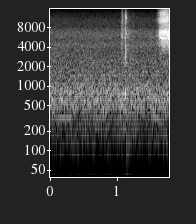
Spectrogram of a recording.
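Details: 2020 Tesla Model Y on the charger in a hot Arizona garage: constant loud rushing whoosh, no pitch change, as the fan runs flat out to cool the battery; overheating stops charging and makes the charger very hot.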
